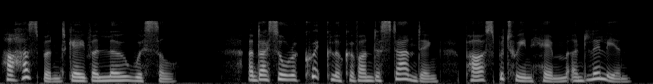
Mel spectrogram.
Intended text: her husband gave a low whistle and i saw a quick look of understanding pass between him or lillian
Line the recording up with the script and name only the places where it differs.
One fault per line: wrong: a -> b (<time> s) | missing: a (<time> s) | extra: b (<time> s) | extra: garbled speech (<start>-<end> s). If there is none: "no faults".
wrong: or -> and (5.7 s)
